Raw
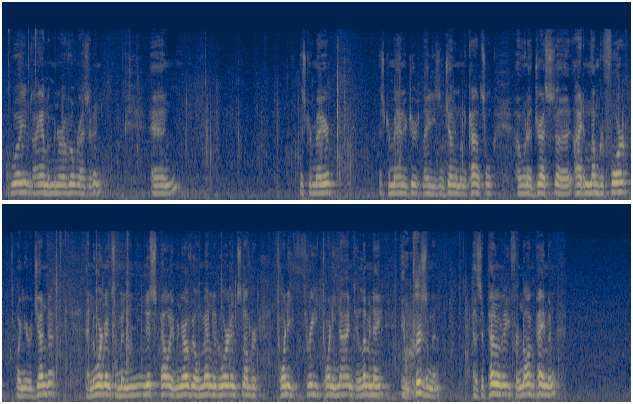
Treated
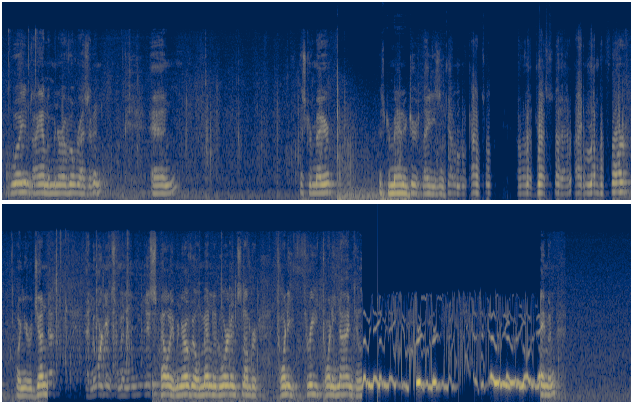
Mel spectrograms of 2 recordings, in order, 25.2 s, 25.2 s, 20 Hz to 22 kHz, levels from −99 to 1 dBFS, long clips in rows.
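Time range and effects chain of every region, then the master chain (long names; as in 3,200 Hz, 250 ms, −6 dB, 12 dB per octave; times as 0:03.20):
0:03.41–0:06.10: parametric band 270 Hz −8 dB 0.96 octaves + double-tracking delay 13 ms −12 dB
0:06.71–0:08.17: RIAA equalisation playback + linearly interpolated sample-rate reduction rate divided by 3×
0:08.87–0:12.36: phase shifter 1.6 Hz, delay 4.1 ms + power curve on the samples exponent 2
0:13.49–0:15.59: high-pass filter 900 Hz + comb filter 6.4 ms, depth 96% + through-zero flanger with one copy inverted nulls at 1.5 Hz, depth 7.3 ms
0:19.78–0:23.36: three sine waves on the formant tracks + upward compression, threshold −44 dBFS + single-tap delay 315 ms −6.5 dB
whole clip: no processing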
